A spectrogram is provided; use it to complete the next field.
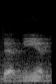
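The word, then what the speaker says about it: dtaitníonn: And Denian, you don't pronounce the T, but it's missing from the word an A. It should be D-T-A-I-T-N-A-I Fada O-N-N. And Denian Shalat.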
